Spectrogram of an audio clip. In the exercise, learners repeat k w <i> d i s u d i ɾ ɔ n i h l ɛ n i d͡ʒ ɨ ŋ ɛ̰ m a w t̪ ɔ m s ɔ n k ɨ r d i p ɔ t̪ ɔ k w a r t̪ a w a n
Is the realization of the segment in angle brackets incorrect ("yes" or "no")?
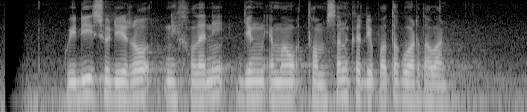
no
